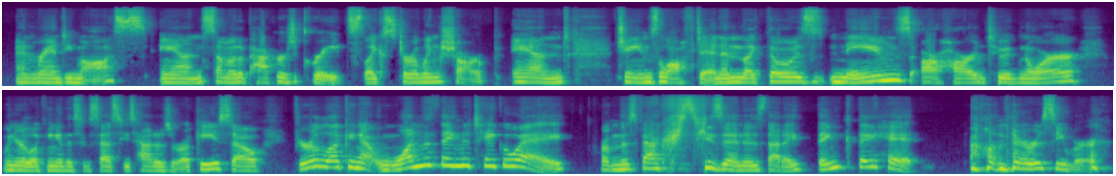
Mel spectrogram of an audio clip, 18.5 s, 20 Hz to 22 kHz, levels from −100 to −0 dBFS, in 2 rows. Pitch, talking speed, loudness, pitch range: 185 Hz, 185 wpm, -18 LUFS, 165-230 Hz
